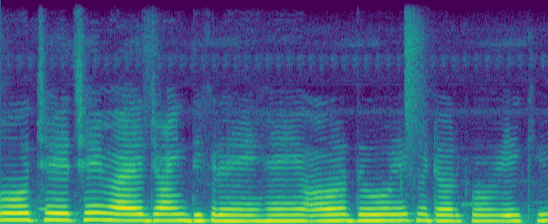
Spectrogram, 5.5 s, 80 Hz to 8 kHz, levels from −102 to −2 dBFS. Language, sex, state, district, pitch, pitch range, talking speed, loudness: Hindi, female, Haryana, Charkhi Dadri, 215 Hz, 205-220 Hz, 155 wpm, -12 LUFS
